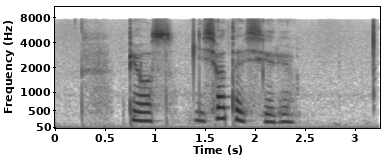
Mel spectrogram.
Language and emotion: Russian, neutral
